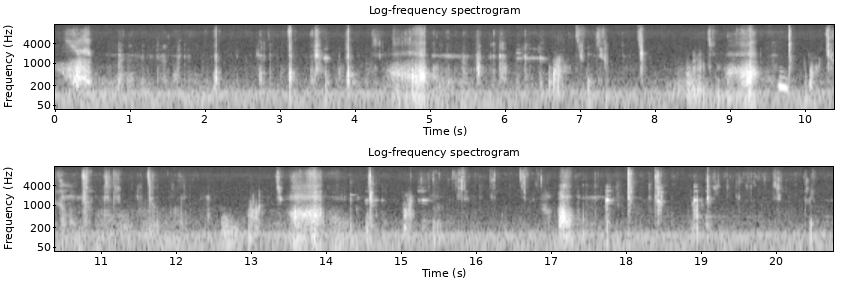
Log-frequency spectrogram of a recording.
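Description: Close-up eating sounds of a person chewing whole boiled eggs: many sharp wet mouth clicks and smacks, with a few longer, louder mouthfuls every several seconds.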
